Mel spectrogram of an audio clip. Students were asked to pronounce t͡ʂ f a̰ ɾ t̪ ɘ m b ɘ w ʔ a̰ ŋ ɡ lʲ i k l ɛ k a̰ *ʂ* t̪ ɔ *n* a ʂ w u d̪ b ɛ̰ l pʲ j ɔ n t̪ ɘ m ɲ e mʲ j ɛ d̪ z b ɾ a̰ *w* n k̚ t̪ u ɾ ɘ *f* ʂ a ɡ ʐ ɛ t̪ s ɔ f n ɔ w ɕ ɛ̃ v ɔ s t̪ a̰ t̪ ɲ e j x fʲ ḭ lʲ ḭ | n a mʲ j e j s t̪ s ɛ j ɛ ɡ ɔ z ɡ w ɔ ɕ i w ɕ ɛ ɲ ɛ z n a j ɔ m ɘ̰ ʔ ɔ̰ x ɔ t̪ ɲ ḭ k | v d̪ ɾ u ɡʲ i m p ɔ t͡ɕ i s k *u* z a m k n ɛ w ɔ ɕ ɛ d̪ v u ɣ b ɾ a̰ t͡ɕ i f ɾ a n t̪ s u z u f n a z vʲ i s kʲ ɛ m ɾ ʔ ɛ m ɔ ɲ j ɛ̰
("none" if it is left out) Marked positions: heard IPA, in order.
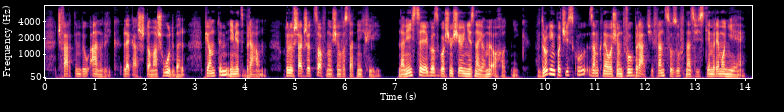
ʂ, m, w, f, u

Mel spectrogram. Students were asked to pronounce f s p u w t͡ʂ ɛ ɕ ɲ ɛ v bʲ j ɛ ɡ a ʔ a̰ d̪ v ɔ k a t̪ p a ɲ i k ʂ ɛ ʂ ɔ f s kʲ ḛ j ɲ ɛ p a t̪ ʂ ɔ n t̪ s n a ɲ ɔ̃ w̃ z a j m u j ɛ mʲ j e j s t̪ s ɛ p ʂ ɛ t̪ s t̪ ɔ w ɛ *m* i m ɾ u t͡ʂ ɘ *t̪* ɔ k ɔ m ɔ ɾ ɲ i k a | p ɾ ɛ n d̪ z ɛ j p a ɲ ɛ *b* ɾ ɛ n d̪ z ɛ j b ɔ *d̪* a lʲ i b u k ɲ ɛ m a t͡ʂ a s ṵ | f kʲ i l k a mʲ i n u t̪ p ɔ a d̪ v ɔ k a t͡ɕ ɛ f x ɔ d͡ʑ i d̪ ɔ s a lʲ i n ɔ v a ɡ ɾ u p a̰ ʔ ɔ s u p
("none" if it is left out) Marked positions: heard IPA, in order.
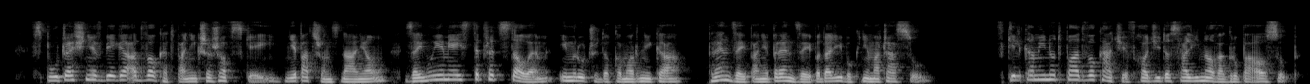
m, d̪, p, d̪

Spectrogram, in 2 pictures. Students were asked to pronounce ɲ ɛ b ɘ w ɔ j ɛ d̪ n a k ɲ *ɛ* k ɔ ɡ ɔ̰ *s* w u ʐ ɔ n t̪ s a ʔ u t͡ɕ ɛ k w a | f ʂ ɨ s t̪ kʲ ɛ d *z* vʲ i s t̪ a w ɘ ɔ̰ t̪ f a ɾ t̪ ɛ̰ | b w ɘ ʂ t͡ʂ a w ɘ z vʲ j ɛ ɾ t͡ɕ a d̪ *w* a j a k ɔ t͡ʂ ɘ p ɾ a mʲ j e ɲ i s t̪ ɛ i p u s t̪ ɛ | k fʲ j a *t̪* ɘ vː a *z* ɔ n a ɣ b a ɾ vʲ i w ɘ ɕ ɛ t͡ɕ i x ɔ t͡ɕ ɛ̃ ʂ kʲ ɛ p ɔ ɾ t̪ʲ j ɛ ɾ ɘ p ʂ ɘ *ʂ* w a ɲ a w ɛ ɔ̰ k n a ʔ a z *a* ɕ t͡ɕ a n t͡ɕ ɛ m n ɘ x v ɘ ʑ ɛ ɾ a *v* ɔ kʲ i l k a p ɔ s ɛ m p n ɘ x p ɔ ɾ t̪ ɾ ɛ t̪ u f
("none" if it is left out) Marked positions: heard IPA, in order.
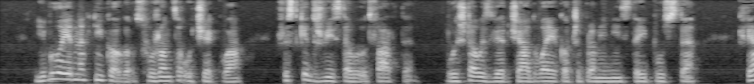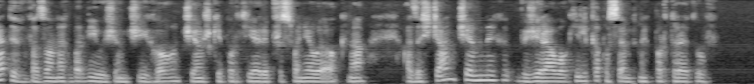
i, s, ʐ, w, t̪, z, s, ɛ, w

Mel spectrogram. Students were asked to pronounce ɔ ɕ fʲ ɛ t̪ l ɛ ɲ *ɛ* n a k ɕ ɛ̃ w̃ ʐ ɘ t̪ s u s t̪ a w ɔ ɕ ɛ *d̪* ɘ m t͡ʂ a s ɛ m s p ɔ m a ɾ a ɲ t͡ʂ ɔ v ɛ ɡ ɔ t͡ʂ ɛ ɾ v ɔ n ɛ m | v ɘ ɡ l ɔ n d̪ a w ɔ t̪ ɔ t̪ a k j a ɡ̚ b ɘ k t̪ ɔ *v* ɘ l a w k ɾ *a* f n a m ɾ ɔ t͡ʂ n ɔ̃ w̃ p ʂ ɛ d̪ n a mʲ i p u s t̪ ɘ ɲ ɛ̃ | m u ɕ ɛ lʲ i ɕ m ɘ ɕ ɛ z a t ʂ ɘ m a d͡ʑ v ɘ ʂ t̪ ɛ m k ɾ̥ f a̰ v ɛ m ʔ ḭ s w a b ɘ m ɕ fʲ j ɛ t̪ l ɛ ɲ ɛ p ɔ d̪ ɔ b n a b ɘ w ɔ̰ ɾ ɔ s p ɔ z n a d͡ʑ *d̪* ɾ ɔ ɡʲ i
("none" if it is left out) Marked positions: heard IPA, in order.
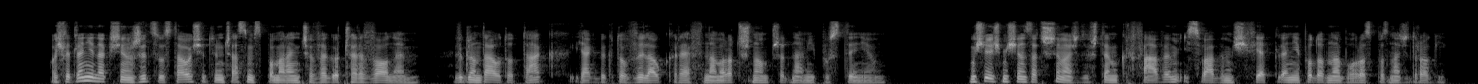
ɛ, t̪, v, ɛ, d̪

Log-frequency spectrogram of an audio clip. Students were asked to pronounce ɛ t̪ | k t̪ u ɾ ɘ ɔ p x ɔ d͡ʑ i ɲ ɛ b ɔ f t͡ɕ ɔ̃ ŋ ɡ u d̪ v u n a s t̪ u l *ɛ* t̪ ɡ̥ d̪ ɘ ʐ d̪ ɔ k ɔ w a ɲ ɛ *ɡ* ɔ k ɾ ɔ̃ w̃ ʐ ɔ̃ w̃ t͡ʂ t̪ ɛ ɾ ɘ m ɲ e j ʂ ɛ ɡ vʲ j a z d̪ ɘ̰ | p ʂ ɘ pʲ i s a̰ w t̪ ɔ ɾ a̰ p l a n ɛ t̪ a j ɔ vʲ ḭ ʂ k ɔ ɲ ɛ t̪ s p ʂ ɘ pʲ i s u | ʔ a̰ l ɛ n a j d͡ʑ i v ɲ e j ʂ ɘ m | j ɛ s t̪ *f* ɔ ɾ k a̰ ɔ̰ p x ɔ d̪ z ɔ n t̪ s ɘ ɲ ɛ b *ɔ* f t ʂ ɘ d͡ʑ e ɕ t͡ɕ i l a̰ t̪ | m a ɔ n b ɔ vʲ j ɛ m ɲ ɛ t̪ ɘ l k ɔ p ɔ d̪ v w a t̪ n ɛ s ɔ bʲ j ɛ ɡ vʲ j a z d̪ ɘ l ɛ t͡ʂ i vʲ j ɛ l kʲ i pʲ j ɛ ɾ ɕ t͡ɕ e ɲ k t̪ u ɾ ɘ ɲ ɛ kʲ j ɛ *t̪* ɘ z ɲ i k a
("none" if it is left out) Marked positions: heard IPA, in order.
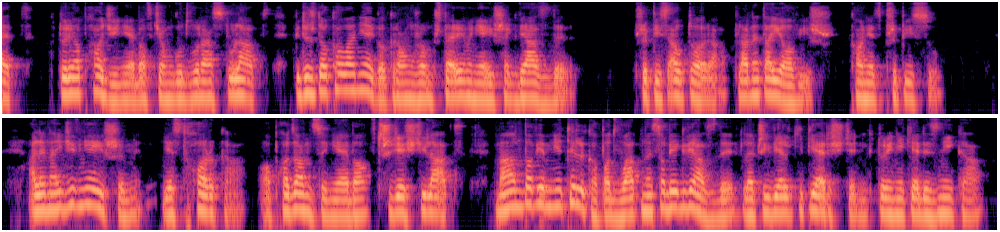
a, ɡ, x, ɔ, d̪

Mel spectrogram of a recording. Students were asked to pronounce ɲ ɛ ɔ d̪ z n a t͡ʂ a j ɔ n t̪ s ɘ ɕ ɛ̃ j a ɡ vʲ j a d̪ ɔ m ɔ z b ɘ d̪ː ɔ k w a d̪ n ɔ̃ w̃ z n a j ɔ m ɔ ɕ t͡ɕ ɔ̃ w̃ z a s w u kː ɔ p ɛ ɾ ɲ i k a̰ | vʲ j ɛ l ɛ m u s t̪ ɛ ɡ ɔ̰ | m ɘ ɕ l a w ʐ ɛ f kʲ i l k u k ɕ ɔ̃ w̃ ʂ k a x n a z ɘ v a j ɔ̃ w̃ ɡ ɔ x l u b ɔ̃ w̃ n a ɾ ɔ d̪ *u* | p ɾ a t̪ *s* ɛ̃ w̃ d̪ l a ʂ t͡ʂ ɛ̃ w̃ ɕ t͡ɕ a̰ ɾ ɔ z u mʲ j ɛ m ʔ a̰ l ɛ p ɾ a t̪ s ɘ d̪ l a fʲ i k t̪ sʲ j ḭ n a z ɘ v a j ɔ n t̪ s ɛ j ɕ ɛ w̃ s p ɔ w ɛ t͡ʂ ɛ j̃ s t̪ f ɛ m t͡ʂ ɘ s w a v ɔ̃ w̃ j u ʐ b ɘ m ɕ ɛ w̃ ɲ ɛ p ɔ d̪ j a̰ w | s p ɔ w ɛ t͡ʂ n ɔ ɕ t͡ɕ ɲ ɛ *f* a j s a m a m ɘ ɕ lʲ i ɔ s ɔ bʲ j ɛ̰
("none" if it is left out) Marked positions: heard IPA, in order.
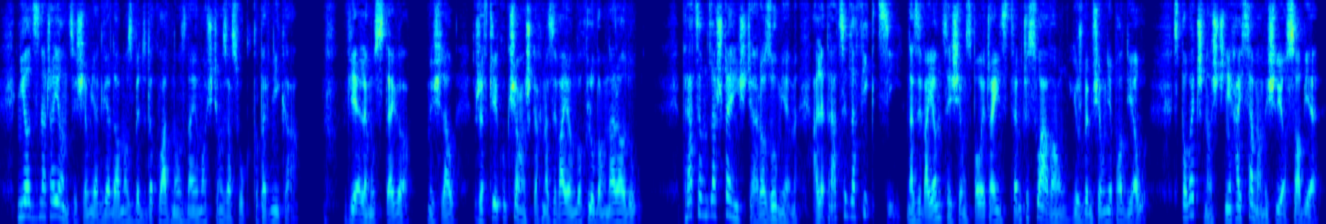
u, s, x

